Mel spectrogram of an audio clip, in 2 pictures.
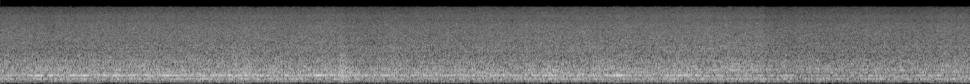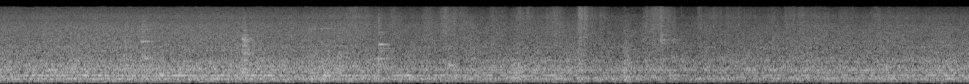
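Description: Steady rushing hum of kitchen ventilation and gas burners, with a few light clicks and taps in the second half.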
